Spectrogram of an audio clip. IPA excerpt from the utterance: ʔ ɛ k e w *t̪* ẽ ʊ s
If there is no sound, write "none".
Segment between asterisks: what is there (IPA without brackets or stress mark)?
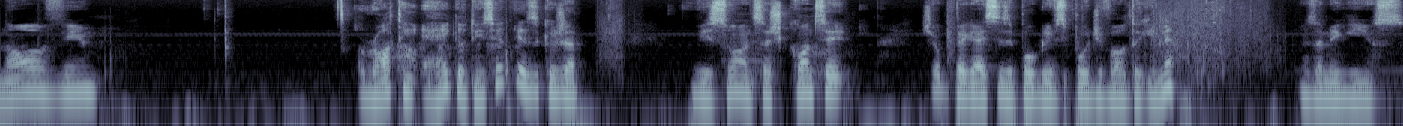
t̪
